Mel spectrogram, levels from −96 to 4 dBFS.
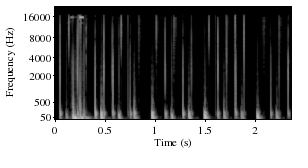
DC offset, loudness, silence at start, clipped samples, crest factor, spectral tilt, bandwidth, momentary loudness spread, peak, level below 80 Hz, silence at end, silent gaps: under 0.1%; -36 LUFS; 0.05 s; under 0.1%; 24 dB; -4 dB/octave; 17 kHz; 14 LU; -12 dBFS; -40 dBFS; 0.1 s; 0.87-0.97 s, 1.45-1.49 s, 1.93-2.02 s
